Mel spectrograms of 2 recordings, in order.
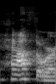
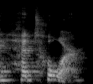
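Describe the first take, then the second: First: The middle consonant is a th sound. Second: The middle consonant is a plain t sound. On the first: The speaker calls it wrong. "I know a lot of people say Hathor" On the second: The speaker calls it right. "I don't think they pronounce the th as a th"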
